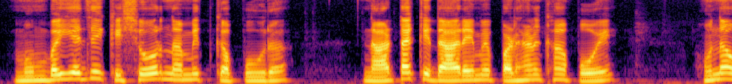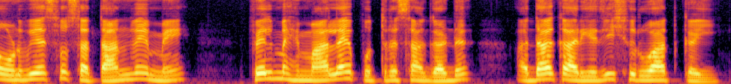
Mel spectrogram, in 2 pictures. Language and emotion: Sindhi, neutral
